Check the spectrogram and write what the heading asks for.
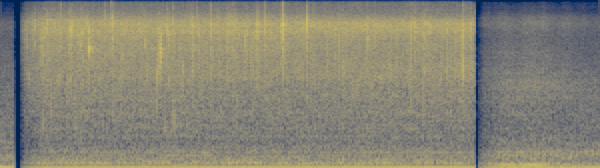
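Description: Lauki and chana dal kebabs deep-frying in hot oil: a steady sizzle with scattered small crackles, cut off suddenly near the end.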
